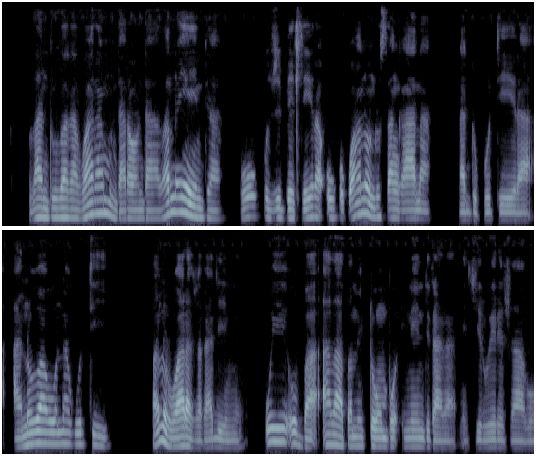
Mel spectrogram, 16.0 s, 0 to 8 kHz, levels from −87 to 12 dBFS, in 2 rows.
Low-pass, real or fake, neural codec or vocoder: 7.2 kHz; real; none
